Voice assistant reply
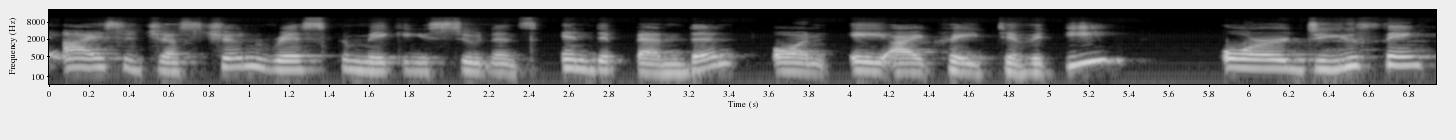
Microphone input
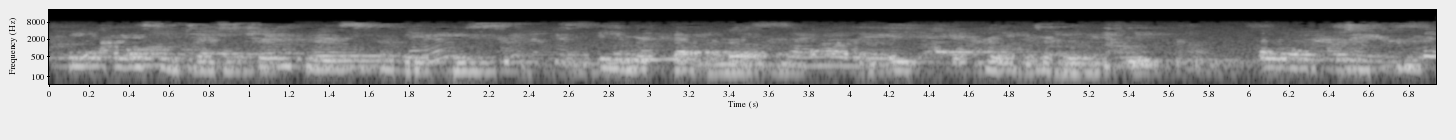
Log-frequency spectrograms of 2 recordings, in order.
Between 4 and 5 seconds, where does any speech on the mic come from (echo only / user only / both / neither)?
both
